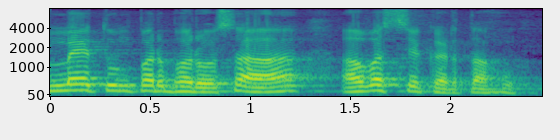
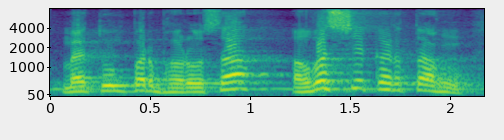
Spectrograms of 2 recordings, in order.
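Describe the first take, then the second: First: It is said in a flat, ordinary tone. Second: It is said with strong, forceful emphasis. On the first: The speaker calls it wrong. "मैंने normal से ही बोल दिया" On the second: The speaker calls it right. "एम्फाटिक जोर देकर बोलता हूं"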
